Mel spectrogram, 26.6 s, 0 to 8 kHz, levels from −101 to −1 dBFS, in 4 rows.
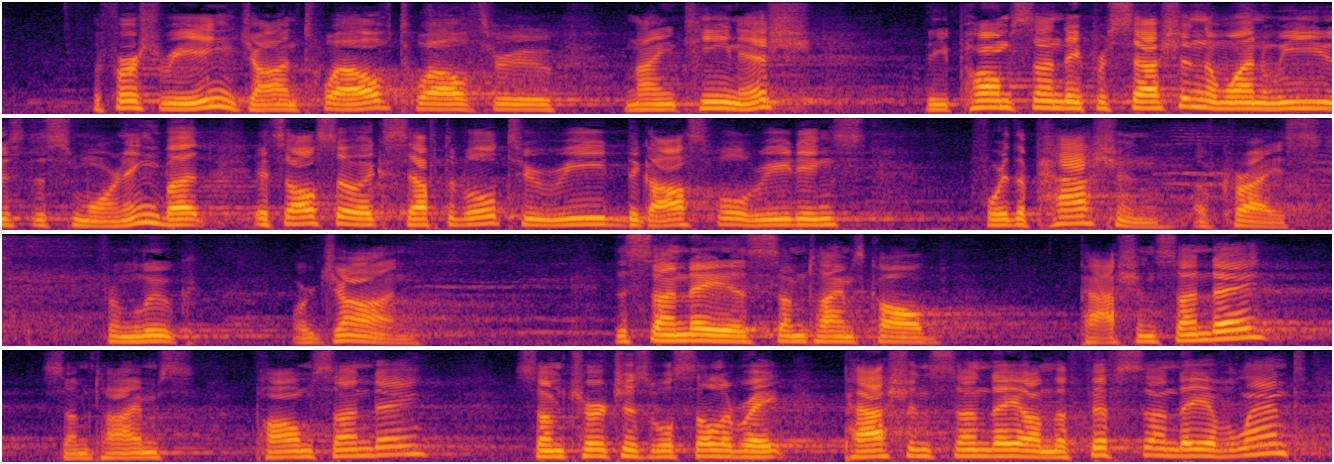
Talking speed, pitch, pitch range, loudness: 135 wpm, 155 Hz, 140-170 Hz, -23 LUFS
